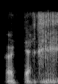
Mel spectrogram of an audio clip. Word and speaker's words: Cartagena: And we visit places like Cartagena. – What the fuck was that? – That's how you say it if you speak the Spanish. Oh. You say Cartagena.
